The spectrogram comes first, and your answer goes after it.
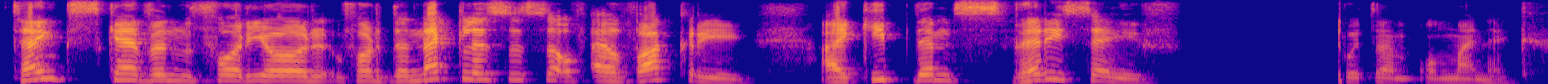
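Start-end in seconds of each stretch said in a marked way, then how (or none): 0.1-5.9 very loud, high, theatrical calling out. Calling out in character from outside the house: very loud. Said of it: "I say very loud".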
